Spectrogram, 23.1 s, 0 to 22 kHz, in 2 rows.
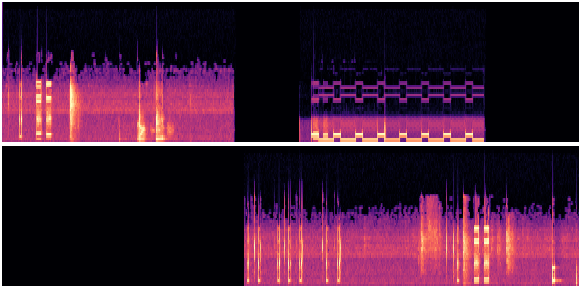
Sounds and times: Speech: 0:02.7 - 0:03.5.

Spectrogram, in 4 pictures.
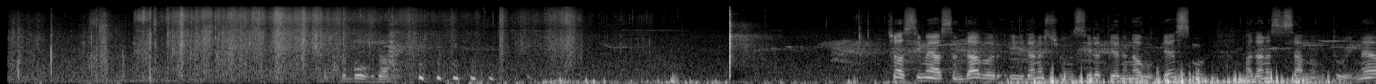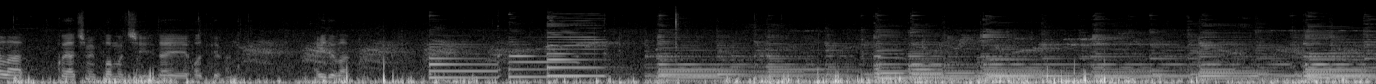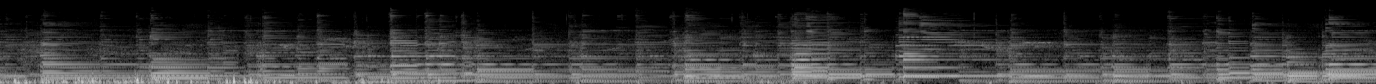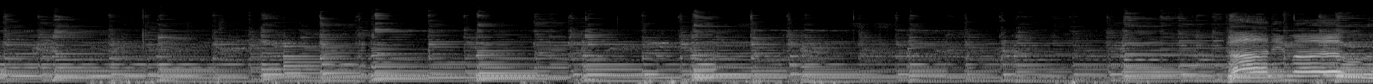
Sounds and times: Speech: 0:03.2 - 0:04.1, 0:08.9 - 0:16.1, 0:16.9 - 0:17.3.

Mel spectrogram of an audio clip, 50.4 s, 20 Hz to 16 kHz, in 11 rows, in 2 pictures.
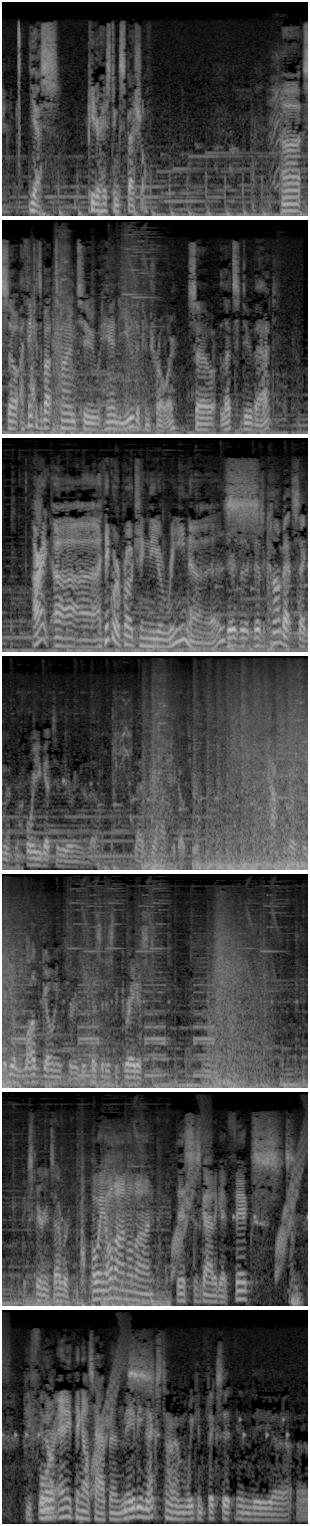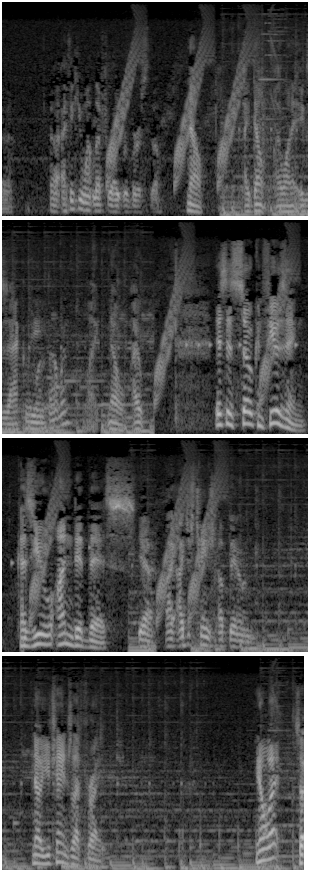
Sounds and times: Speech: 0:09.6 - 0:15.2, 0:27.9 - 0:35.2, 0:40.0 - 0:45.1, 0:46.4 - 0:47.4.

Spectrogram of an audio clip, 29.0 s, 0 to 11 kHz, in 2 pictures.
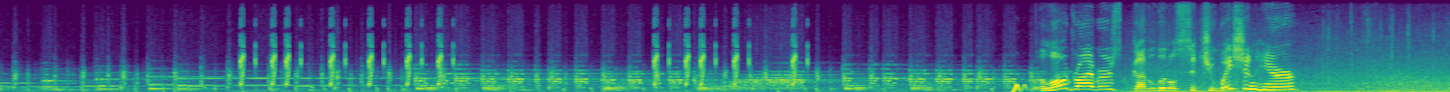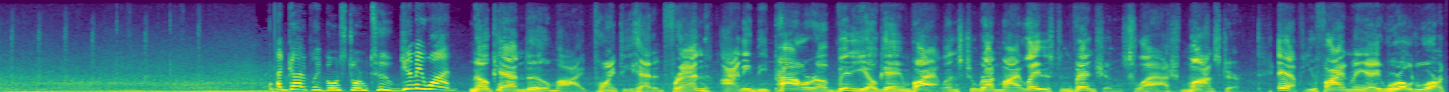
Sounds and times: Music: 0:00.0 - 0:11.4
Speech: 0:10.4 - 0:13.0, 0:17.2 - 0:28.9.

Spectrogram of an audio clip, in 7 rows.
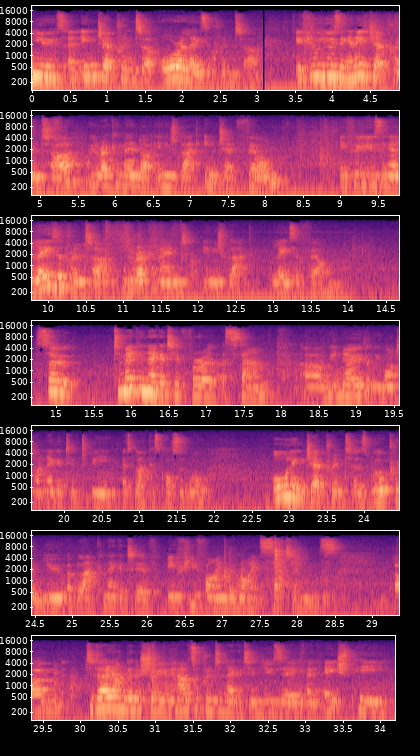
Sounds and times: Speech: 0:00.0 - 0:08.3, 0:09.0 - 0:14.0, 0:14.8 - 0:22.0, 0:22.8 - 0:28.6, 0:29.3 - 0:34.2.

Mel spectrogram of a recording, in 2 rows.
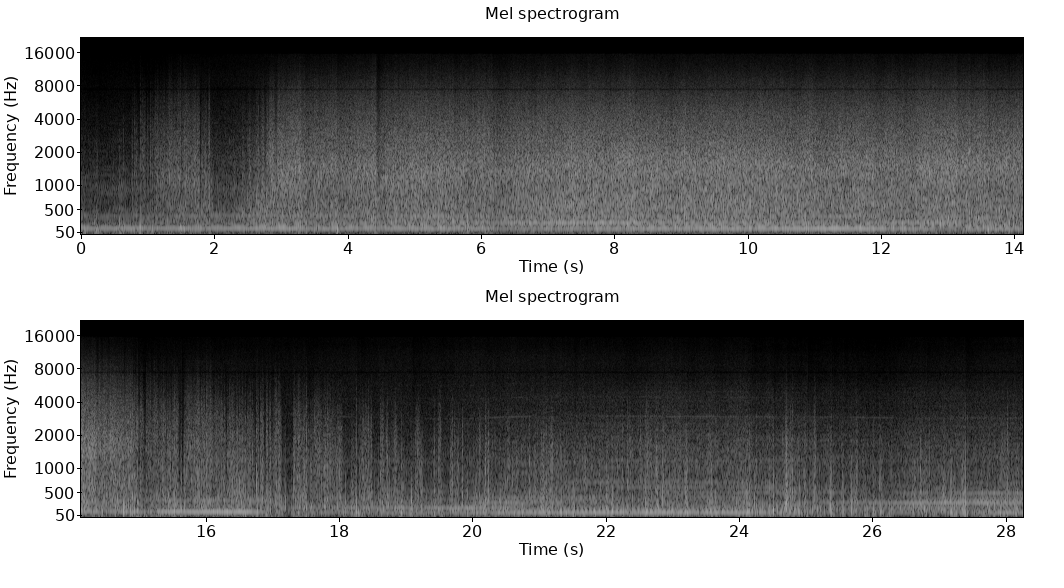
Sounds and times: Motorboat, speedboat: 0:00.0 - 0:28.2
Wind noise (microphone): 0:00.0 - 0:28.2.

